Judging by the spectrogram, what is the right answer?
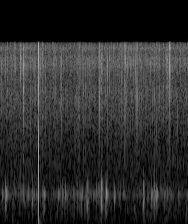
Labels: {"label": "ambient", "recorder": "HydroMoth"}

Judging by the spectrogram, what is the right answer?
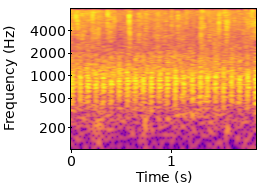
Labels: {"label": "biophony, rattle", "recorder": "SoundTrap 500"}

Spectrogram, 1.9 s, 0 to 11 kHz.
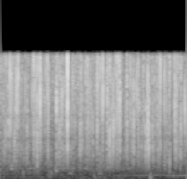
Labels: {"label": "biophony, cascading saw", "recorder": "SoundTrap 600 or HydroMoth"}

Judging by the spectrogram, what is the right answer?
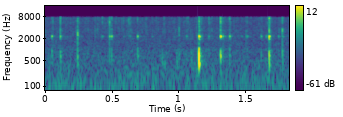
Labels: {"label": "ambient", "recorder": "HydroMoth"}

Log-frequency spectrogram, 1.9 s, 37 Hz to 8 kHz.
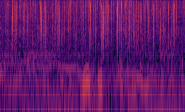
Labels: {"label": "biophony, cascading saw", "recorder": "SoundTrap 600 or HydroMoth"}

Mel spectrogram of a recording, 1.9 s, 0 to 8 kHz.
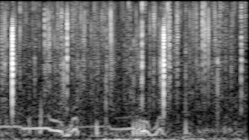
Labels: {"label": "biophony, cascading saw", "recorder": "SoundTrap 600 or HydroMoth"}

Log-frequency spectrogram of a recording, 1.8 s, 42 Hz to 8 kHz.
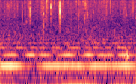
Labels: {"label": "biophony, midshipman", "recorder": "SoundTrap 500"}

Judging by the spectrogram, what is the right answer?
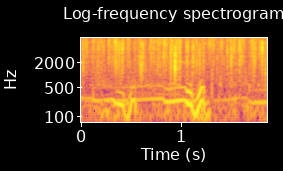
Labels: {"label": "biophony, cascading saw", "recorder": "SoundTrap 600 or HydroMoth"}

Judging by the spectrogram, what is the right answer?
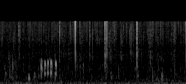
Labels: {"label": "biophony, damselfish", "recorder": "SoundTrap 600 or HydroMoth"}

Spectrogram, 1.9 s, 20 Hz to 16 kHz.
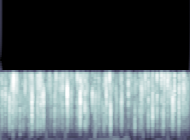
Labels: {"label": "biophony, cascading saw", "recorder": "SoundTrap 600 or HydroMoth"}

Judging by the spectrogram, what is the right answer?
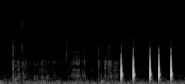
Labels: {"label": "biophony, knock", "recorder": "SoundTrap 300"}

